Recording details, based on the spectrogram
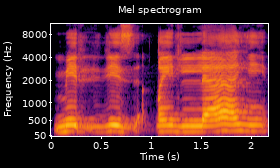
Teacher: میم کو را کے ساتھ ملائیں گے، نون نہیں پڑھا جاتا کیونکہ را پر شد آیا ہے۔ مِن رِزْقِ اللَّهِ، اور را کو باریک پڑھنا ہے، موٹا نہیں پڑھنا، ٹھیک ہے۔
